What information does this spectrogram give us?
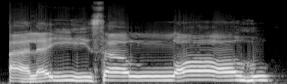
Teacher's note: এই লামকে ল বলে পড়তে হবে, কারণ আল্লাহ শব্দের আগের হরফে জবর অথবা পেশ হইলে এই লামকে ল অর্থাৎ মোটা করিয়া পড়িতে হয়। তো এখানে দেখুন আল্লাহ শব্দের আগের হরফে জবর আছে, এই কারণ এই লামকে ল বলে পড়ব, অর্থাৎ মোটা করে পড়ব।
